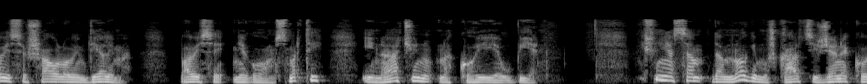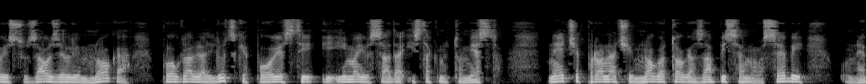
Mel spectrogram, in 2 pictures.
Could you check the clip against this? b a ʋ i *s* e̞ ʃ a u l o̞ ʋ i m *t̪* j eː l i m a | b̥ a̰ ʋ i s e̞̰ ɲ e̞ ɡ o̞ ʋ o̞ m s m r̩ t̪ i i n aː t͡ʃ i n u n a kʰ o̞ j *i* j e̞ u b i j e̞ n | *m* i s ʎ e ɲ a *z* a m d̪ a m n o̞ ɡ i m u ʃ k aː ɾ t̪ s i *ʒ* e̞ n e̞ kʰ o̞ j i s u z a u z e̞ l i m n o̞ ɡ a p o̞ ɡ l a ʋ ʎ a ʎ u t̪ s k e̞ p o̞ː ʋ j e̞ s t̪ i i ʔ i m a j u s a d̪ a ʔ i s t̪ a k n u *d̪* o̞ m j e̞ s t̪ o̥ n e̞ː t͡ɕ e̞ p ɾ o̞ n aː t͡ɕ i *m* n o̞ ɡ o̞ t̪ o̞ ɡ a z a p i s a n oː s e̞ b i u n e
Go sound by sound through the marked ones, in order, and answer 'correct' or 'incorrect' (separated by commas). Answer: correct, incorrect, correct, correct, incorrect, correct, incorrect, correct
